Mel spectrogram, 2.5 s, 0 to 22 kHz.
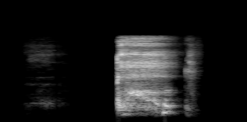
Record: {
  "cough_length": "2.5 s",
  "cough_amplitude": 26524,
  "cough_signal_mean_std_ratio": 0.41,
  "survey_phase": "beta (2021-08-13 to 2022-03-07)",
  "age": "18-44",
  "gender": "Female",
  "wearing_mask": "No",
  "symptom_cough_any": true,
  "symptom_runny_or_blocked_nose": true,
  "symptom_shortness_of_breath": true,
  "symptom_sore_throat": true,
  "symptom_fatigue": true,
  "symptom_fever_high_temperature": true,
  "symptom_headache": true,
  "smoker_status": "Never smoked",
  "respiratory_condition_asthma": false,
  "respiratory_condition_other": false,
  "recruitment_source": "Test and Trace",
  "submission_delay": "2 days",
  "covid_test_result": "Positive",
  "covid_test_method": "LFT"
}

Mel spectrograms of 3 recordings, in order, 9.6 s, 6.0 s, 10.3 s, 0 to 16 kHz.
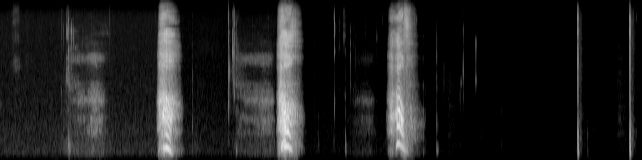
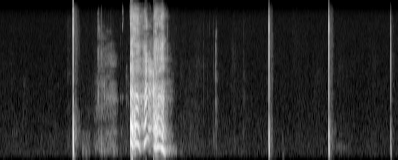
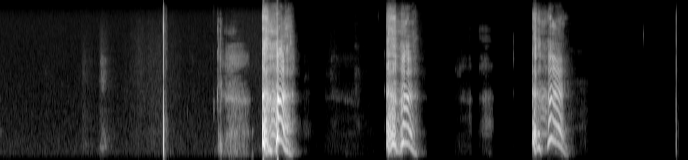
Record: {
  "exhalation_length": "9.6 s",
  "exhalation_amplitude": 29991,
  "exhalation_signal_mean_std_ratio": 0.2,
  "cough_length": "6.0 s",
  "cough_amplitude": 32768,
  "cough_signal_mean_std_ratio": 0.21,
  "three_cough_length": "10.3 s",
  "three_cough_amplitude": 32767,
  "three_cough_signal_mean_std_ratio": 0.2,
  "survey_phase": "beta (2021-08-13 to 2022-03-07)",
  "age": "65+",
  "gender": "Female",
  "wearing_mask": "No",
  "symptom_fatigue": true,
  "smoker_status": "Ex-smoker",
  "respiratory_condition_asthma": false,
  "respiratory_condition_other": false,
  "recruitment_source": "REACT",
  "submission_delay": "1 day",
  "covid_test_result": "Negative",
  "covid_test_method": "RT-qPCR"
}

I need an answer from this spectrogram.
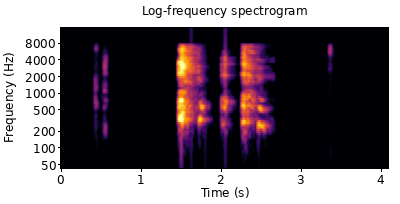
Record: {
  "cough_length": "4.1 s",
  "cough_amplitude": 28056,
  "cough_signal_mean_std_ratio": 0.21,
  "survey_phase": "alpha (2021-03-01 to 2021-08-12)",
  "age": "18-44",
  "gender": "Female",
  "wearing_mask": "No",
  "symptom_none": true,
  "smoker_status": "Never smoked",
  "respiratory_condition_asthma": true,
  "respiratory_condition_other": false,
  "recruitment_source": "REACT",
  "submission_delay": "2 days",
  "covid_test_result": "Negative",
  "covid_test_method": "RT-qPCR"
}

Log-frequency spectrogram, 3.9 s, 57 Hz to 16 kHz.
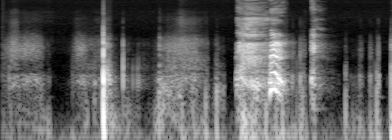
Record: {
  "cough_length": "3.9 s",
  "cough_amplitude": 32768,
  "cough_signal_mean_std_ratio": 0.34,
  "survey_phase": "beta (2021-08-13 to 2022-03-07)",
  "age": "45-64",
  "gender": "Female",
  "wearing_mask": "No",
  "symptom_fatigue": true,
  "symptom_headache": true,
  "symptom_onset": "9 days",
  "smoker_status": "Never smoked",
  "respiratory_condition_asthma": false,
  "respiratory_condition_other": false,
  "recruitment_source": "REACT",
  "submission_delay": "3 days",
  "covid_test_result": "Positive",
  "covid_test_method": "RT-qPCR",
  "covid_ct_value": 27.0,
  "covid_ct_gene": "E gene",
  "influenza_a_test_result": "Negative",
  "influenza_b_test_result": "Negative"
}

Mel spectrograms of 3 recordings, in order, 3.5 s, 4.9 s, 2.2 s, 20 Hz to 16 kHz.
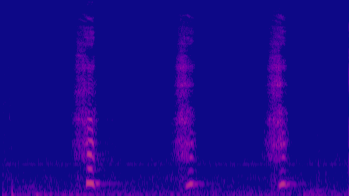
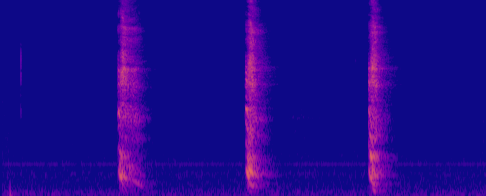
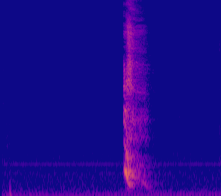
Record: {
  "exhalation_length": "3.5 s",
  "exhalation_amplitude": 569,
  "exhalation_signal_mean_std_ratio": 0.44,
  "three_cough_length": "4.9 s",
  "three_cough_amplitude": 4610,
  "three_cough_signal_mean_std_ratio": 0.24,
  "cough_length": "2.2 s",
  "cough_amplitude": 3270,
  "cough_signal_mean_std_ratio": 0.23,
  "survey_phase": "beta (2021-08-13 to 2022-03-07)",
  "age": "18-44",
  "gender": "Female",
  "wearing_mask": "No",
  "symptom_none": true,
  "smoker_status": "Never smoked",
  "respiratory_condition_asthma": false,
  "respiratory_condition_other": false,
  "recruitment_source": "REACT",
  "submission_delay": "2 days",
  "covid_test_result": "Negative",
  "covid_test_method": "RT-qPCR"
}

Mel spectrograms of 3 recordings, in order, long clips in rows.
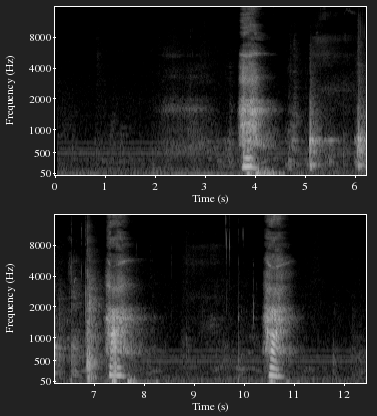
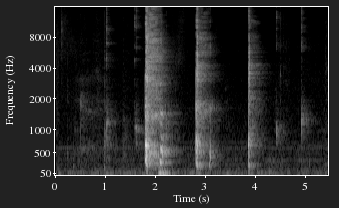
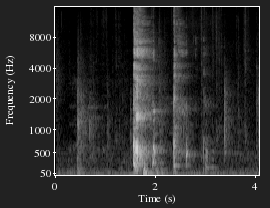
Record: {
  "exhalation_length": "12.5 s",
  "exhalation_amplitude": 3280,
  "exhalation_signal_mean_std_ratio": 0.33,
  "three_cough_length": "5.5 s",
  "three_cough_amplitude": 8838,
  "three_cough_signal_mean_std_ratio": 0.23,
  "cough_length": "4.1 s",
  "cough_amplitude": 10813,
  "cough_signal_mean_std_ratio": 0.24,
  "survey_phase": "beta (2021-08-13 to 2022-03-07)",
  "age": "18-44",
  "gender": "Female",
  "wearing_mask": "No",
  "symptom_cough_any": true,
  "symptom_runny_or_blocked_nose": true,
  "symptom_sore_throat": true,
  "symptom_diarrhoea": true,
  "symptom_fatigue": true,
  "symptom_headache": true,
  "symptom_loss_of_taste": true,
  "symptom_onset": "4 days",
  "smoker_status": "Never smoked",
  "respiratory_condition_asthma": false,
  "respiratory_condition_other": false,
  "recruitment_source": "Test and Trace",
  "submission_delay": "2 days",
  "covid_test_result": "Positive",
  "covid_test_method": "RT-qPCR",
  "covid_ct_value": 16.2,
  "covid_ct_gene": "N gene"
}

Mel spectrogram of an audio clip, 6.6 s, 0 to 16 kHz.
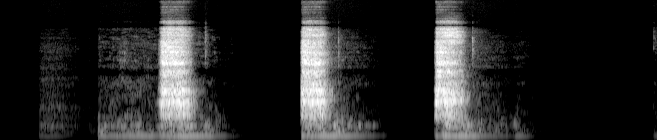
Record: {
  "exhalation_length": "6.6 s",
  "exhalation_amplitude": 15745,
  "exhalation_signal_mean_std_ratio": 0.29,
  "survey_phase": "alpha (2021-03-01 to 2021-08-12)",
  "age": "45-64",
  "gender": "Female",
  "wearing_mask": "No",
  "symptom_none": true,
  "smoker_status": "Ex-smoker",
  "respiratory_condition_asthma": false,
  "respiratory_condition_other": false,
  "recruitment_source": "REACT",
  "submission_delay": "1 day",
  "covid_test_result": "Negative",
  "covid_test_method": "RT-qPCR"
}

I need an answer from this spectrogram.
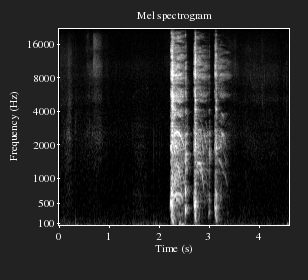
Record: {
  "cough_length": "4.6 s",
  "cough_amplitude": 3871,
  "cough_signal_mean_std_ratio": 0.27,
  "survey_phase": "beta (2021-08-13 to 2022-03-07)",
  "age": "45-64",
  "gender": "Female",
  "wearing_mask": "No",
  "symptom_none": true,
  "smoker_status": "Never smoked",
  "respiratory_condition_asthma": true,
  "respiratory_condition_other": false,
  "recruitment_source": "REACT",
  "submission_delay": "2 days",
  "covid_test_result": "Negative",
  "covid_test_method": "RT-qPCR"
}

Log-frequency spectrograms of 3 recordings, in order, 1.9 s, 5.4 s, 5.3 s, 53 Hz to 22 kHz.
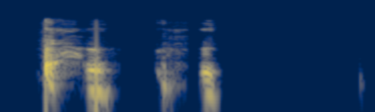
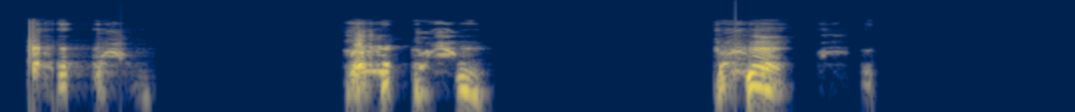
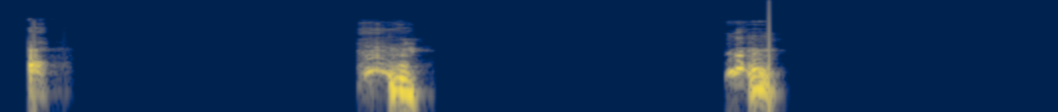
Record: {
  "cough_length": "1.9 s",
  "cough_amplitude": 27097,
  "cough_signal_mean_std_ratio": 0.24,
  "three_cough_length": "5.4 s",
  "three_cough_amplitude": 27353,
  "three_cough_signal_mean_std_ratio": 0.28,
  "exhalation_length": "5.3 s",
  "exhalation_amplitude": 28987,
  "exhalation_signal_mean_std_ratio": 0.23,
  "survey_phase": "beta (2021-08-13 to 2022-03-07)",
  "age": "65+",
  "gender": "Male",
  "wearing_mask": "No",
  "symptom_none": true,
  "smoker_status": "Ex-smoker",
  "respiratory_condition_asthma": false,
  "respiratory_condition_other": false,
  "recruitment_source": "REACT",
  "submission_delay": "4 days",
  "covid_test_result": "Negative",
  "covid_test_method": "RT-qPCR",
  "influenza_a_test_result": "Negative",
  "influenza_b_test_result": "Negative"
}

